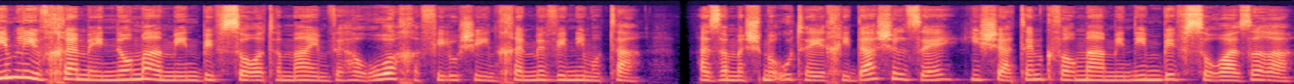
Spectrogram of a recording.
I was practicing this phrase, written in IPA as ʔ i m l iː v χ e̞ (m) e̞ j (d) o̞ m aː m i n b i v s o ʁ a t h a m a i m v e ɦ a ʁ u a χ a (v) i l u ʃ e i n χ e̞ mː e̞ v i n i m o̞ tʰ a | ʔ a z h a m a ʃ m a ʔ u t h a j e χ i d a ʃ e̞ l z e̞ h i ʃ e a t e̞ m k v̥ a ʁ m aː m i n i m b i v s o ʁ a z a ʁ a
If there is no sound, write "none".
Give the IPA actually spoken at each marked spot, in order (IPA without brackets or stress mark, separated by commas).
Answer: m, n, f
